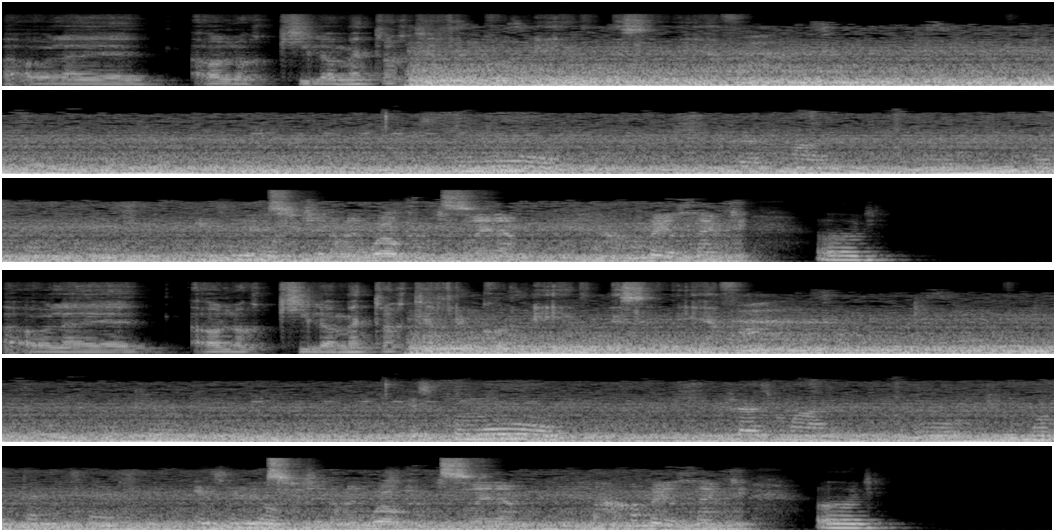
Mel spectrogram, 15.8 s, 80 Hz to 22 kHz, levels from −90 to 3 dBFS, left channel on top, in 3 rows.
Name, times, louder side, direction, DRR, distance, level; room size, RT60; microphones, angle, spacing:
voice 1, 0.0-3.7 11.8-12.1 12.7-13.0, right 3 dB, 80° right, 1 dB, 1.7 m, -33 dB
sound 1, 2.0-14.2, left 1 dB, 15° left, 0.4 m, -21 dB
voice 2, 3.6-5.4 5.7-6.7 7.0-8.1 8.4-8.6 8.9-9.5 9.8-11.2 11.5-11.9 12.4-12.7 13.5-13.8 14.2-14.9, right 1 dB, 50° right, 1 dB, 1.4 m, -31 dB
7.4 x 4.8 x 2.7 m, 0.29 s
head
